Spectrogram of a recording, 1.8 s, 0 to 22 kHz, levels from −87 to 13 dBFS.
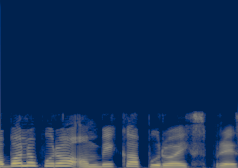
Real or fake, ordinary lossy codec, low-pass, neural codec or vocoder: real; none; 7.2 kHz; none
